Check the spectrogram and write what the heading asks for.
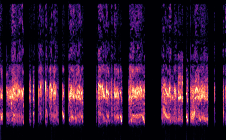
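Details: Swiftlet call played as a lure to draw swiftlets, in the style called Tuyul Sakti: high, raspy chattering bursts lasting under a second each, separated by brief pauses, about one burst per second.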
